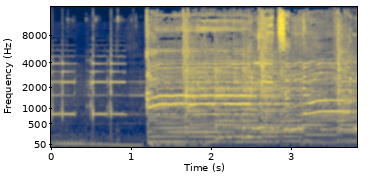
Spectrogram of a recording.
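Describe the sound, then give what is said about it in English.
A song riff of a few short, bright electronic dings pulsing in a quick irregular pattern, thought to be Morse code for "love me". Then a loud, full music track bursts in and carries on with a steady beat. “Ding, ding, ding, ding, ding. But that's more a guitar thing”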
